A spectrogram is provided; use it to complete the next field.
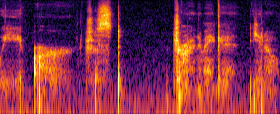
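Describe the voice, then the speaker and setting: Noticeable noise sits in the background. Over it, a woman whispers. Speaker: ASMR creator. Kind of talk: ASMR whispered ramble. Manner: whispered, soft.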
